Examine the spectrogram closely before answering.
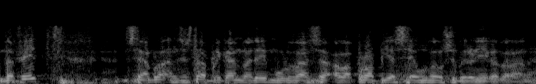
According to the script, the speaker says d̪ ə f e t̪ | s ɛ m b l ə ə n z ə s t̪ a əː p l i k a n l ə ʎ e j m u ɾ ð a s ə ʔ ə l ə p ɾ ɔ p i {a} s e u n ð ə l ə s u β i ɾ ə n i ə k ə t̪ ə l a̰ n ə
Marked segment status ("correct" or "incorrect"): incorrect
